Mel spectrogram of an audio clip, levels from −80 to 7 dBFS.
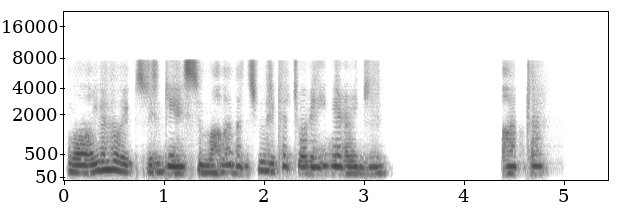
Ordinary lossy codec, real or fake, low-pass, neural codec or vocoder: none; fake; none; codec, 16 kHz, 0.5 kbps, FreqCodec, smaller model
